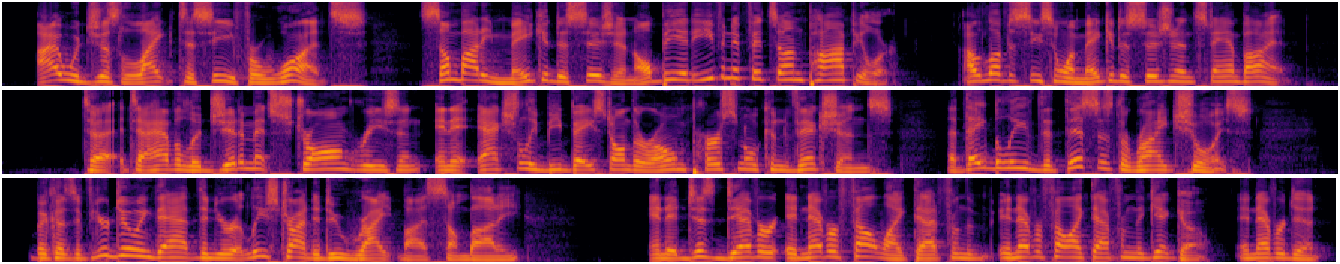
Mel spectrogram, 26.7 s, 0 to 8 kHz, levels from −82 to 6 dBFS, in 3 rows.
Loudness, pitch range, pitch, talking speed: -20 LUFS, 155-200 Hz, 180 Hz, 210 wpm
